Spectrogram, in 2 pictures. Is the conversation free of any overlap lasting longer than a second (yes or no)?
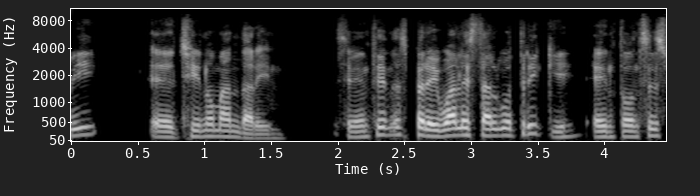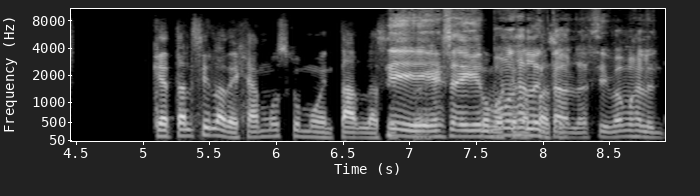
no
